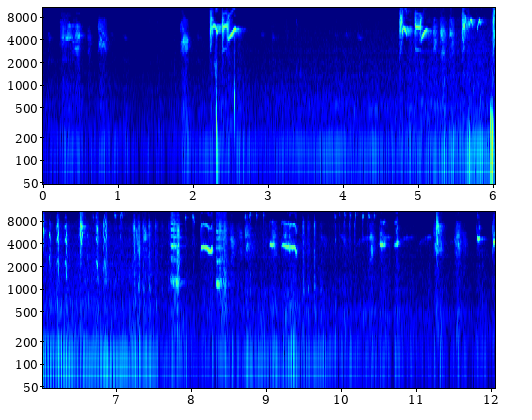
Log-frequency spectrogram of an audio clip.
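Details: Calling female crimson sunbird, known locally as konin betina: thin, high twitters and quick descending chirps, sparse at first, then dense rapid bursts after a stretch of low humming noise.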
